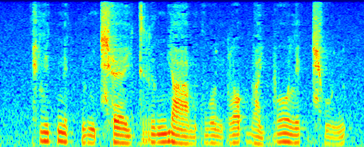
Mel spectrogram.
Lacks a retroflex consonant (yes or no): yes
